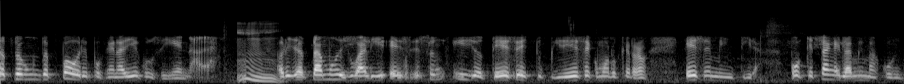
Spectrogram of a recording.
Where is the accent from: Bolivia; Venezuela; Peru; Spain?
Venezuela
